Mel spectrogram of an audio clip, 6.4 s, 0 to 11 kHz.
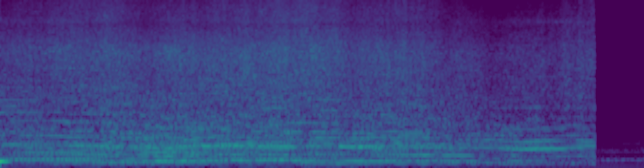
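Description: Modified race cars, including a 90 limited modified, racing at I-37 Speedway: a sustained loud multi-engine roar with overlapping pitches that ends abruptly.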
